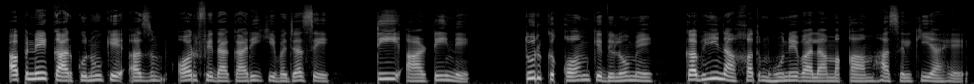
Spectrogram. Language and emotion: Urdu, neutral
